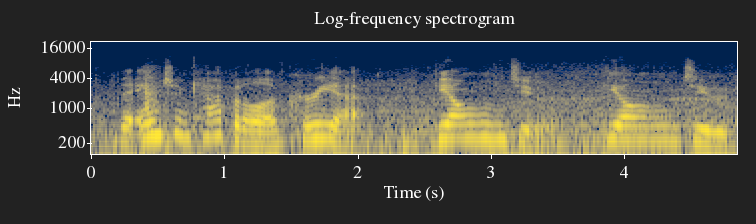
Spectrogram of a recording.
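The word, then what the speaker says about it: Gyeongju: this is K so whenever it's a gy it's like k k with a little spice on it at least that's what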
